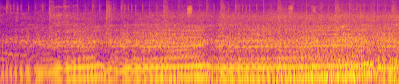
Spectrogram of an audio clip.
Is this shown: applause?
no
